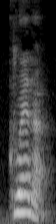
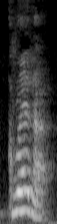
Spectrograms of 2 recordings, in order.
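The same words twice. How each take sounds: No difference in how they are said.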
